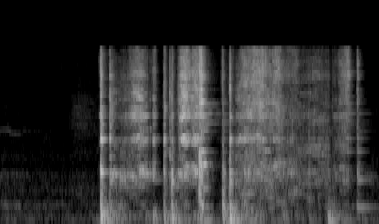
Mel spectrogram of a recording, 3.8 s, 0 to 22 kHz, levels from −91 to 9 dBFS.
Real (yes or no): yes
